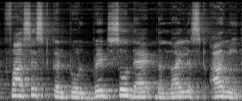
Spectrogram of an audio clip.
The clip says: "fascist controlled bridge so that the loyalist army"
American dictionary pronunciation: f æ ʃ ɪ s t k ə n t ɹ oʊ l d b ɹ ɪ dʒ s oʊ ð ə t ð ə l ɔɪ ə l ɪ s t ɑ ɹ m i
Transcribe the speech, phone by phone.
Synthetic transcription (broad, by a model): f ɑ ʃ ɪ s t k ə n t ɹ oʊ l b ɪ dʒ s oʊ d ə t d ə l ɔɪ ə l ɪ s t ɑ ɹ m i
